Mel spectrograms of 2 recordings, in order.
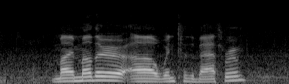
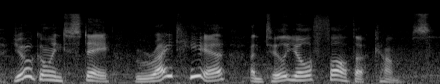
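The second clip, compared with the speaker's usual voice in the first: stern woman; 6 semitones higher than usual. Retold or imitated. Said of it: "she says".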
